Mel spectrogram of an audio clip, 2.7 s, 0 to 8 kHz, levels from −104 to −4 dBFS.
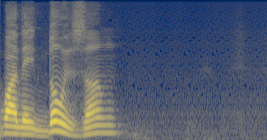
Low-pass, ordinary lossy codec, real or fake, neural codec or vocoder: none; none; fake; codec, 16 kHz, 0.5 kbps, FunCodec, trained on LibriTTS, 25 frames a second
